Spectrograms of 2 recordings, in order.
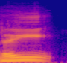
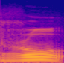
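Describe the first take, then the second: First: The syllable is said as 'ree'. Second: The syllable is said as 'roo'. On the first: This is how most regions say it. "बाकी सब जगह पे इसको री उच्चारण करते हैं" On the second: This is how Odisha and Gujarat say it. "Orissa में भी इसको रू उच्चारण होता है"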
